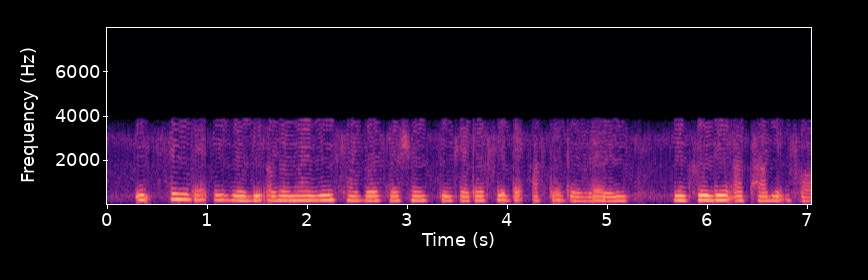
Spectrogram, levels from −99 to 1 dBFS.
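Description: Speex codec damage runs throughout the speech, heavy enough to point to a setting near 4 kbps, where too few bits describe the excitation. Voicing turns hoarse and noisy, within a narrow 150 Hz to 3.4 kHz line band, with nothing above 3.9 kHz.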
